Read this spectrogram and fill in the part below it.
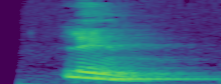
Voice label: "ling4", Chinese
